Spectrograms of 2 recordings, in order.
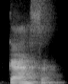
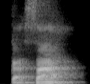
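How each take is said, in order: First: "Casa" with the weight on CA, second syllable falling; stress on CA. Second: "casá" stressed on the second syllable, ca-SÁ; stress on final Á. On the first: Teacher contrasting the correct word with a false one, stress on CA. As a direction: hit the first syllable of "Casa". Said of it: "la sílaba de mayor intensidad está en K". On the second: Teacher showing pupils a nonexistent word, stress on final Á. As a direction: throw the weight onto SÁ in "casá". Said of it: "Si lo pongo en la segunda A". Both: Shown as a demonstration.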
